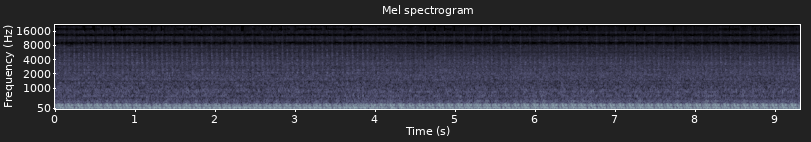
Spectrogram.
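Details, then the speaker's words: 1985 Honda VT1100 Shadow V-twin, revived after 25 years, just after the carbs were balanced. Deep, even thump holding a steady idle, both cylinders pulling evenly with no stumble. Normal idle after carb synchronization. "That'll work. You can see how important balancing is. V-twin, twin cylinder."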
